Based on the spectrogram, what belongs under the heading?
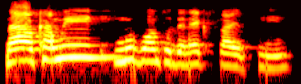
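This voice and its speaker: A woman from Nigeria leading a soft skills training session, telling stories with animated repetition. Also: a little high, moderate pace, muffled recording. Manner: animated storyteller, repeats phrases. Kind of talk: training seminar talk.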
